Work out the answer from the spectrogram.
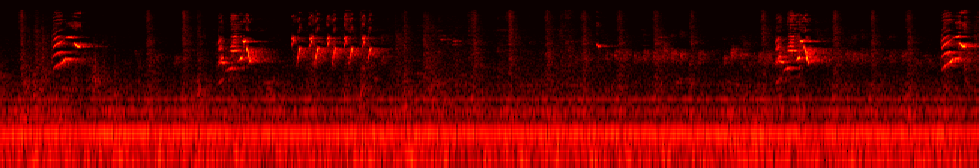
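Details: Saira canary singing, recorded to train young Saira canaries: short bursts of bright, fast chirps and buzzy trills every one to two seconds, separated by quiet gaps, over a steady low hum indoors.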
